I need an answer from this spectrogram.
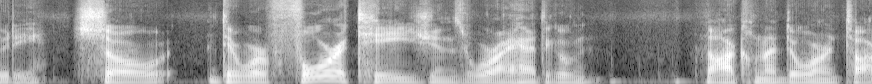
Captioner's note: knocking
